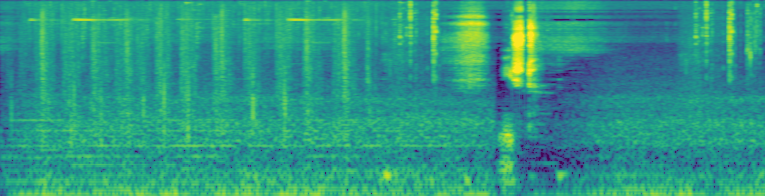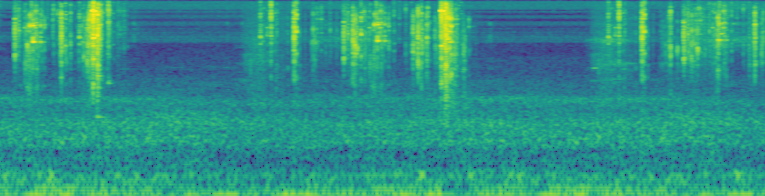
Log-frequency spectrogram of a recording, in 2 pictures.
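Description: A lock pick scrapes and clicks inside a lock.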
